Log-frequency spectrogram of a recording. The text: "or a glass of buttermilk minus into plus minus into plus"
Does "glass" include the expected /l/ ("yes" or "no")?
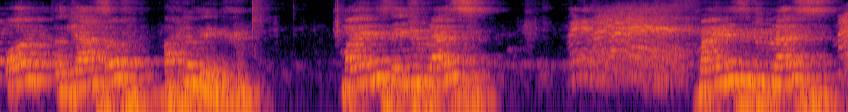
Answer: no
